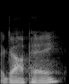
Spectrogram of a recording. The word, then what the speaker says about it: agape: It's pronounced agape and it is in the NASB.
